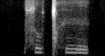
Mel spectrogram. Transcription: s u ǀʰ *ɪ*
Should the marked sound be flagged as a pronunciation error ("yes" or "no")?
no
